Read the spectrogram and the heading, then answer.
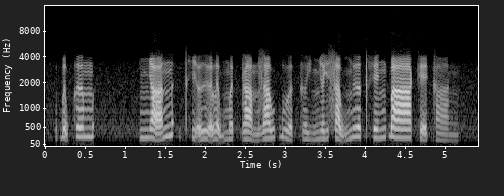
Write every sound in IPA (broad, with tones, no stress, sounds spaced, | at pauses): ɓ ə̰˧˨ w k ə˧ m | ɲ a̰˧˥ n | t̪ʰ ḭ˧˨ ə̯ ɣ ɨ̰˧˨ ə̯ l ə̰˧˨ w m ə˨˩ t̚ ɣ a˧˩ m z a˨˦ w ɓ u˧˩ ə̯ k ə̤˨˩ j ɲ ə˨˦ j s a̰˧˨ w ŋ ɨ˧ ə̯ t̪ʰ e˨˦ ŋ ɓ aː˧ k ḛ˧˥ k a̤˨˩ ŋ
